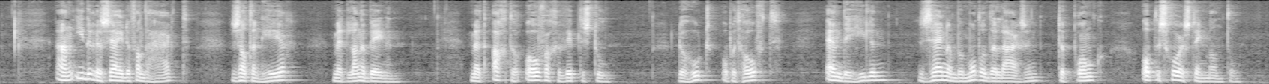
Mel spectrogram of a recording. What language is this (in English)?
Dutch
